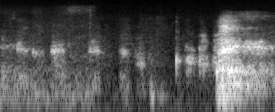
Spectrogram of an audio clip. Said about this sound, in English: Sorry, like, I'm, my dogs are all over me.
